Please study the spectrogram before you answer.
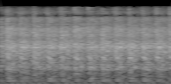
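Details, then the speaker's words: Honda CBR sport bike with plastics removed and the tip-over sensor tripped (not sitting upright): the fuel pump does not prime at key-on, and the engine cranks steadily with no firing. Crank, no start, caused by the safety cut-off. "So that was really nice to see. Now, another thing that I want to show you guys, there is a safety feature enabled on these bikes where if I turn the key right now, typically if everything's good and ready to go, you'll hear the fuel pump prime, but you can hear it's not priming right now."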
